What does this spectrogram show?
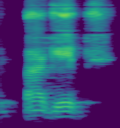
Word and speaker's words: Paget: Paget se pronuncia y se escribe Paget con G, ¿no?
